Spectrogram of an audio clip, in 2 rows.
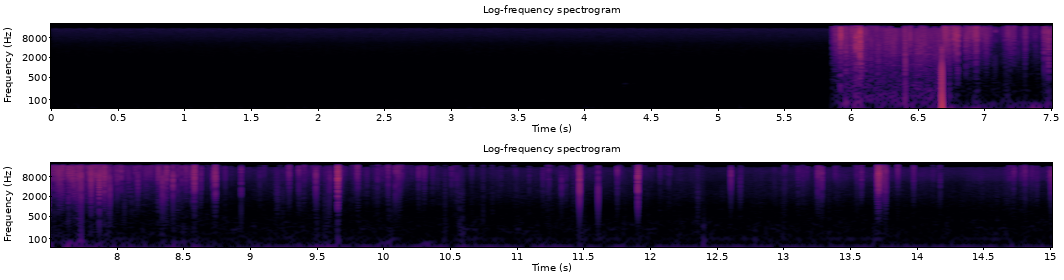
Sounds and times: needle hitting the surface of a vinyl record 0:05.9 - 0:15.0

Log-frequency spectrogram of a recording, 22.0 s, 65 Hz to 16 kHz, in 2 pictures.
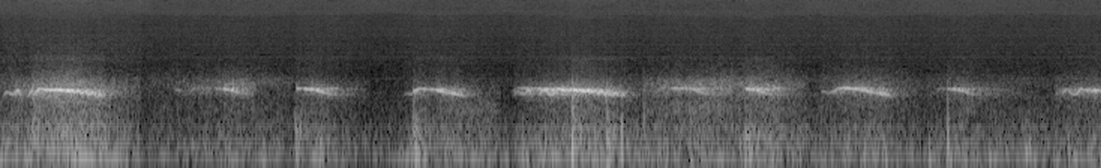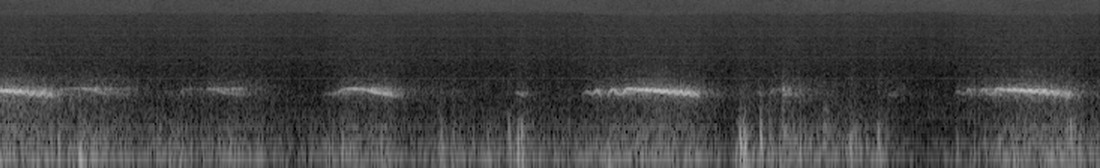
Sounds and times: An owl 0:00.0 - 0:22.0

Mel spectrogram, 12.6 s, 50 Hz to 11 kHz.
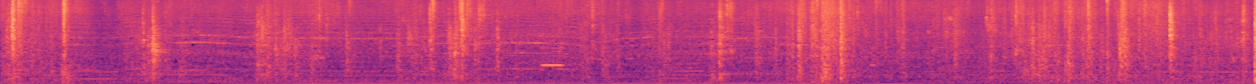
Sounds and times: school bus truck destroy crush smash 0:00.0 - 0:12.5

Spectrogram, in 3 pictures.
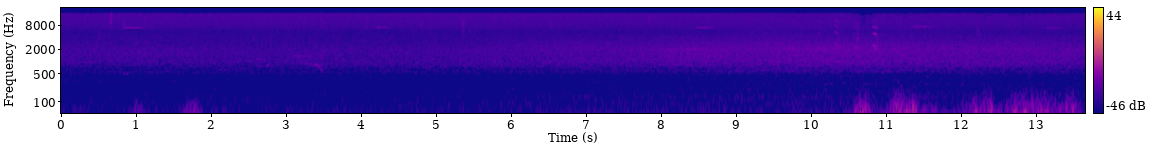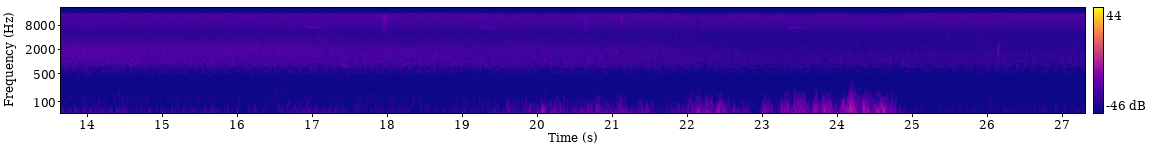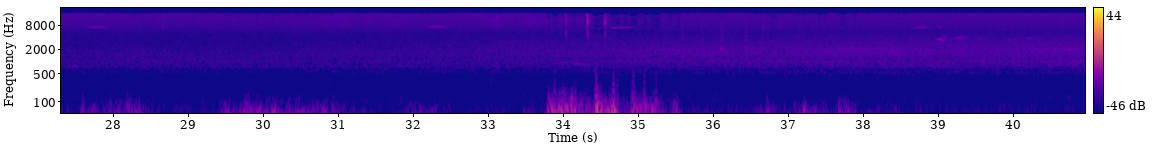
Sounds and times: bird song 0:00.0 - 0:05.5
traffic noise 0:00.0 - 0:23.0
wind 0:00.0 - 0:40.9
bird song 0:08.1 - 0:08.9
bird song 0:10.0 - 0:13.7
bird song 0:16.3 - 0:18.5
bird song 0:19.1 - 0:19.9
bird song 0:23.2 - 0:23.8
bird song 0:27.2 - 0:28.2
bird song 0:32.1 - 0:32.7
bird song 0:34.0 - 0:37.4
traffic noise 0:35.0 - 0:40.9
bird song 0:38.5 - 0:40.5

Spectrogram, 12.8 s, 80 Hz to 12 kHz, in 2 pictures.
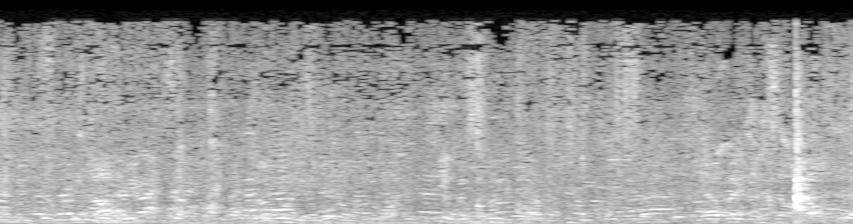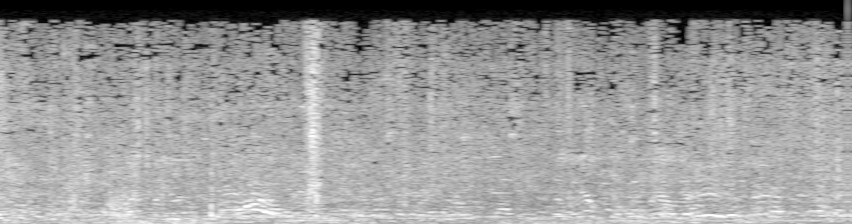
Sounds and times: faint music 0:00.0 - 0:12.7

